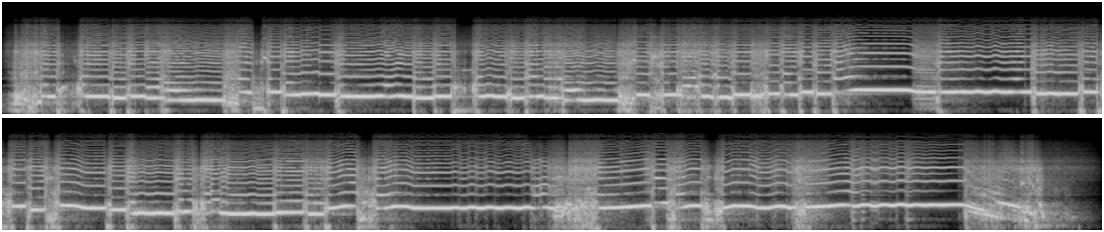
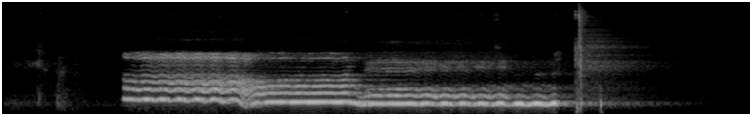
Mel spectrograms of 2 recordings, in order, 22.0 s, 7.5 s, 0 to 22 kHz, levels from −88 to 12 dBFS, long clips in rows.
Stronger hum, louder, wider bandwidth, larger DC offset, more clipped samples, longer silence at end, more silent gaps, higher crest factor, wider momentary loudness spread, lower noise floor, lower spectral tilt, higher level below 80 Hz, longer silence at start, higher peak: neither; first, -9 LUFS vs -25 LUFS; second, 12.5 kHz vs 19.5 kHz; neither; neither; second, 0.3 s vs 1.5 s; neither; second, 10 dB vs 26 dB; second, 2 LU vs 6 LU; second, -32 dBFS vs -88 dBFS; about the same, -3 dB/octave vs -3.5 dB/octave; first, -34 dBFS vs -78 dBFS; second, 0.05 s vs 1.2 s; about the same, 0 dBFS vs 0 dBFS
